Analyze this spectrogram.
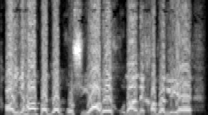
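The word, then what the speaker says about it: Yahweh: جمع کا نام ہے، یاوے جس کا لفظ ہم عبرانی زبان میں اس کا شاید صحیح تلفظ یاوے بنتا ہے۔ تو یاوے یا یہوہ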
